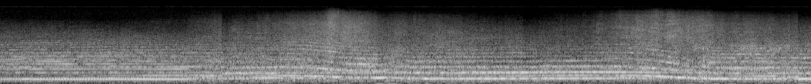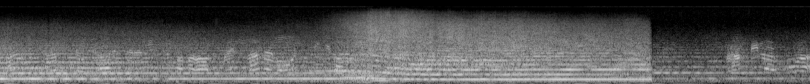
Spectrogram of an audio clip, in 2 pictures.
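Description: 1975 Formula 1 cars at racing speed, their engines sounding a high, sustained note that drops in pitch as each car passes, about three times, with a burst of hiss from spray on the wet track as they go by. The sound cuts off abruptly near the end.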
